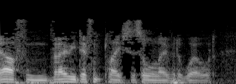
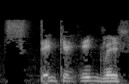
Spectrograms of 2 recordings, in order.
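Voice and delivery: put-on slow, higher French-accented taunt; comic French sneer, drawn out; mock French accent; 4 semitones higher, slower than usual. Trading silly insults with co-host, mock French accent.

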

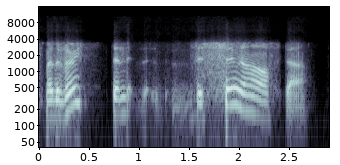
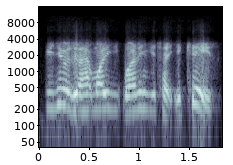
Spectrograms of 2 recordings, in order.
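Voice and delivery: higher-pitched imitated scolding; mock exasperation, pitched up; exasperated reproach; 6 semitones higher, faster than usual. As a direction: act out a colleague's baffled telling-off. Receptionist's exasperated reproach, retold.

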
